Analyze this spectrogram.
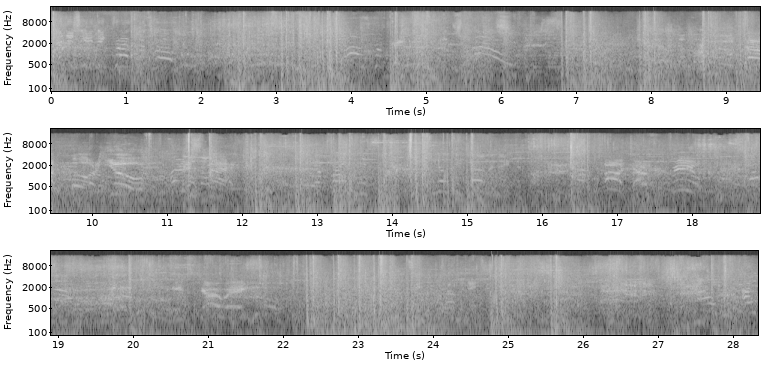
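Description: Guns fire rapidly in bursts.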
